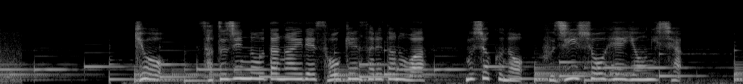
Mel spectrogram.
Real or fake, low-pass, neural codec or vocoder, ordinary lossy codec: real; none; none; none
